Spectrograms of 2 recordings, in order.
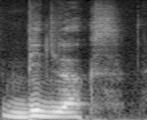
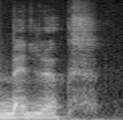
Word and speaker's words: beadlocks: Oui, parce qu'en anglais ça se prononce beadlocks, même si en français on a un peu pris l'habitude de dire bedlocks.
